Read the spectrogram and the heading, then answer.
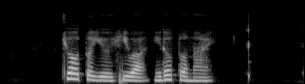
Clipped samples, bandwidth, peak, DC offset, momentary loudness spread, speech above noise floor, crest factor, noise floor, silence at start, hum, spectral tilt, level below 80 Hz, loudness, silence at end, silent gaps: under 0.1%; 11.5 kHz; -4 dBFS; under 0.1%; 19 LU; 48 dB; 18 dB; -68 dBFS; 0.6 s; none; -7.5 dB/octave; -60 dBFS; -22 LUFS; 0.9 s; none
